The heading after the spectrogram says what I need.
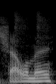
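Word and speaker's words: Chalamet: love shalam so hoping the movie am I pronouncing that right by the way it's shalam I love shalam so hoping the movie will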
